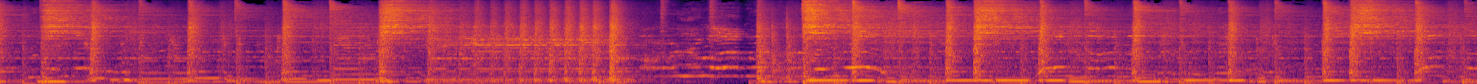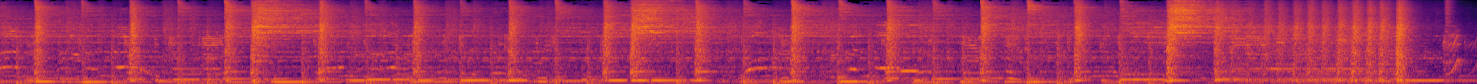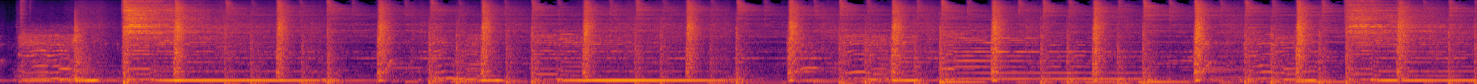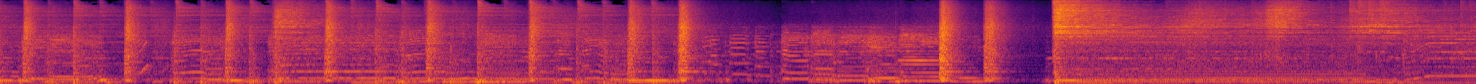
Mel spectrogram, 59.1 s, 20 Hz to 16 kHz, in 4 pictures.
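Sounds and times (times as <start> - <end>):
live band playing: 0.0 - 59.0.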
